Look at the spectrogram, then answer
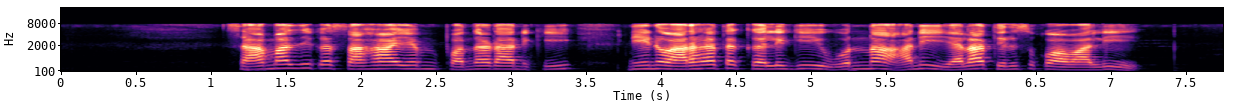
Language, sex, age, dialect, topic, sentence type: Telugu, female, 25-30, Telangana, banking, question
